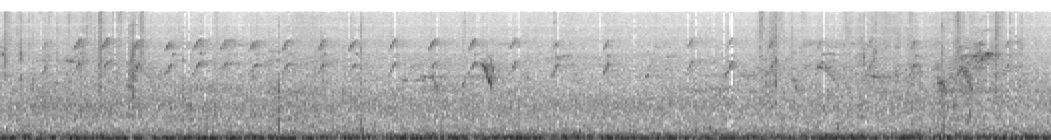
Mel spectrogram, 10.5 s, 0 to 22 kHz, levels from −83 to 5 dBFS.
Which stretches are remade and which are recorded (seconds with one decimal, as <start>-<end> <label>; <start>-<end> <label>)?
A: 0.0-3.8 recorded; 3.8-6.8 remade; 6.8-8.6 recorded; 8.6-9.6 remade; 9.6-10.5 recorded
